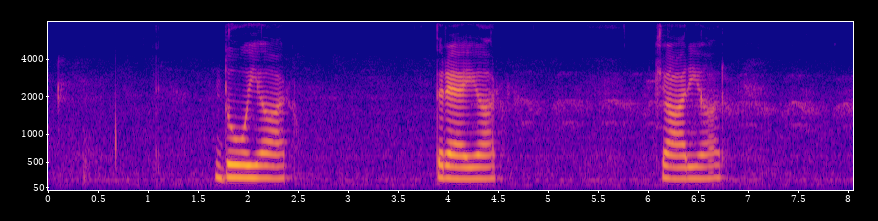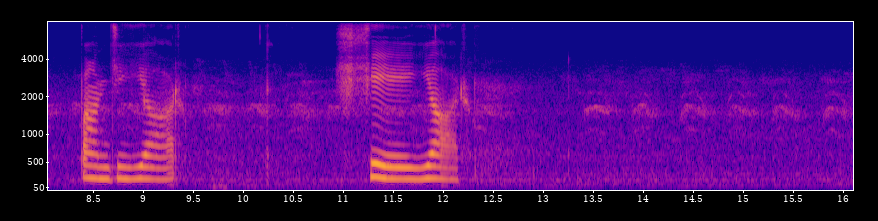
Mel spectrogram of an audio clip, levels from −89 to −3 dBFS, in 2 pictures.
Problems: constant background noise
